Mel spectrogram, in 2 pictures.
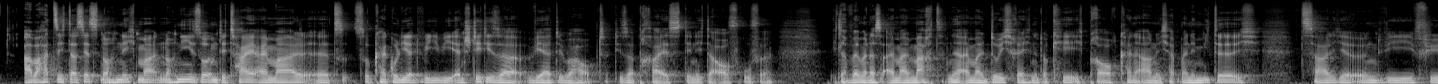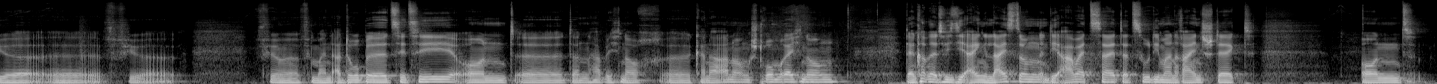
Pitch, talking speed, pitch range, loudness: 95 Hz, 175 wpm, 90-105 Hz, -19 LUFS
